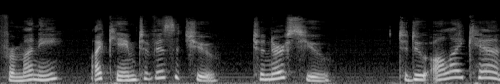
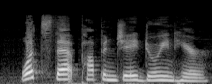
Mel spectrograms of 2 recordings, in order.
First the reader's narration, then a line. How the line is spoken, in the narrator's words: thundered Dr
